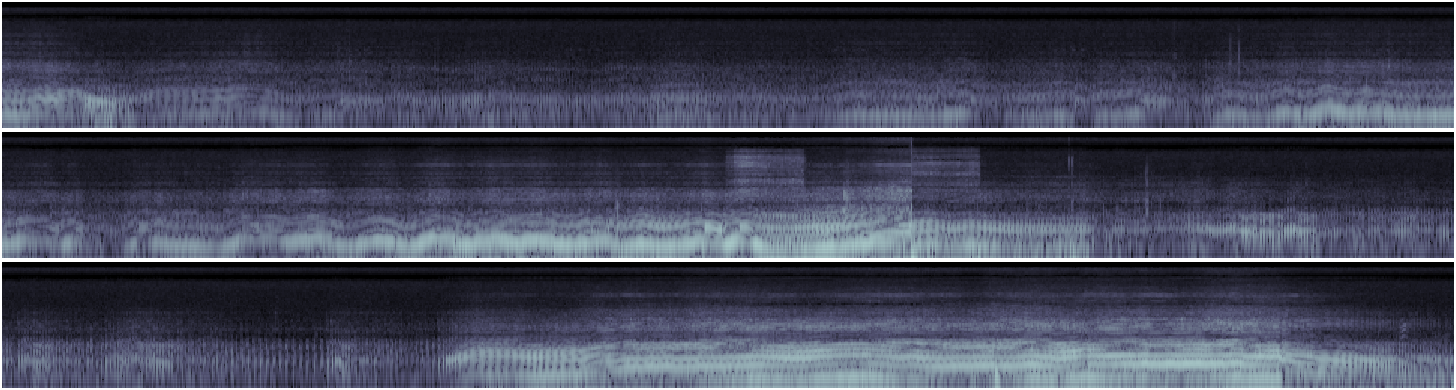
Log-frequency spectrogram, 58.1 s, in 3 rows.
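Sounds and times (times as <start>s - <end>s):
motorcycle engine revving: 0.0s - 5.5s, 11.1s - 58.0s
wheel spinning in loose dirt: 28.6s - 32.4s
short hiss: 29.0s - 30.2s.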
